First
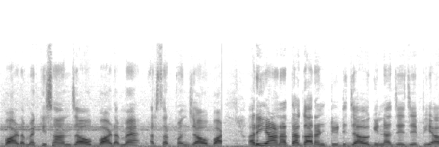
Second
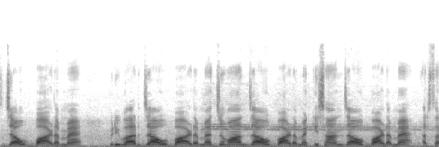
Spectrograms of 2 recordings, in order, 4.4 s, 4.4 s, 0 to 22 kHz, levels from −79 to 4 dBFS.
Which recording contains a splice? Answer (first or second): first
